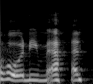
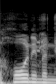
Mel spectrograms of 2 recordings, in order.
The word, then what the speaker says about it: Horniman: It just sounds like it's called the Horny Man Museum. – Well, it is. It can be pronounced that way if you're an idiot. Yeah, you can call it the Horny Man Museum, as you two both have before we started recording this podcast. It's the Horniman Museum.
